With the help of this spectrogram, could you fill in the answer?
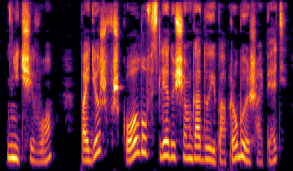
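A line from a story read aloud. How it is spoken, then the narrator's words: Calm. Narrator (Russian): ответила спокойно Марила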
